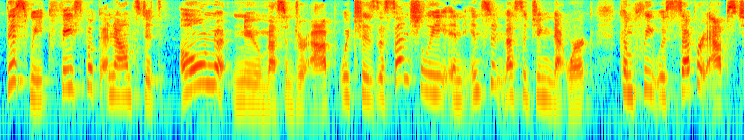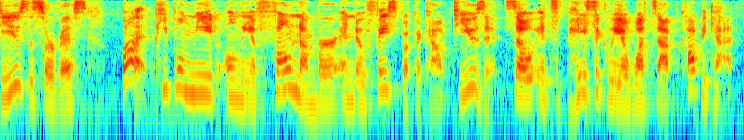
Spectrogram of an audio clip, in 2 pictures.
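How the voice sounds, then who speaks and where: A woman's voice: fairly high pitch, big pitch swings, normal speed. A woman co-hosting a scripted tech rumor show with upbeat, confident banter.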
